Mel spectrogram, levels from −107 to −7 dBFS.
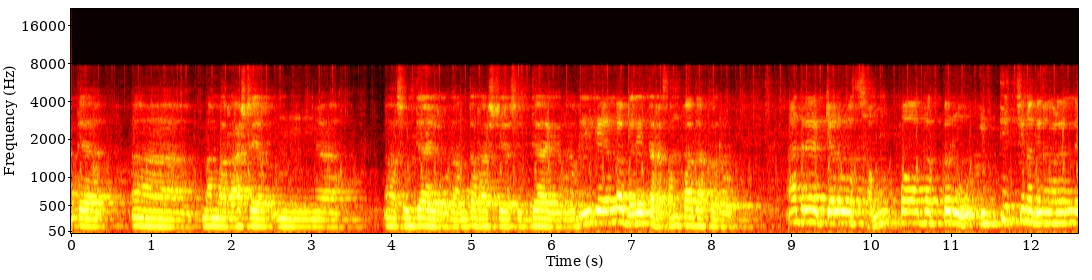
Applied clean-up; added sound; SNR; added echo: neural separator model SepFormer DNS4.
